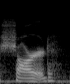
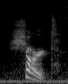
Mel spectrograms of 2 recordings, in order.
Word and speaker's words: shard: During this time we were looking for a shard. S H A R D. And cowboy would not stop pronouncing it as shart.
